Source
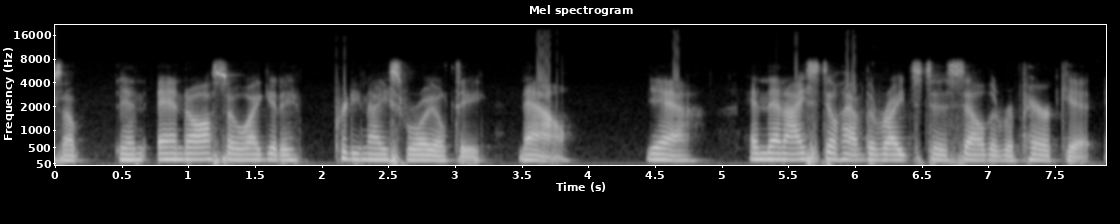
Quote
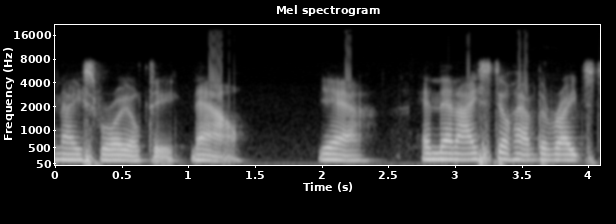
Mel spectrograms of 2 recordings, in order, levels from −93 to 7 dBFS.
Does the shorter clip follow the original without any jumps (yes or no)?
no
